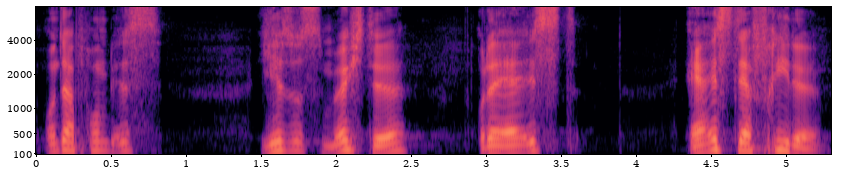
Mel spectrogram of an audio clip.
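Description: A man's voice: mid-range voice, no echo, clean studio sound. A man preaching a sermon, earnestly asking the listener questions and retelling a Bible story in his own words. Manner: acts out the Bible figures' words in plain retelling.

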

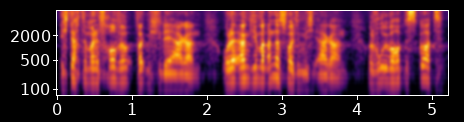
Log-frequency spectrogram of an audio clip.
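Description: A middle-aged man preaching a sermon in a conversational way, talking straight to the listener and swinging between loud emphasis and quiet, low asides. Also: lively intonation, fast. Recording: long reverb of a large hall.

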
